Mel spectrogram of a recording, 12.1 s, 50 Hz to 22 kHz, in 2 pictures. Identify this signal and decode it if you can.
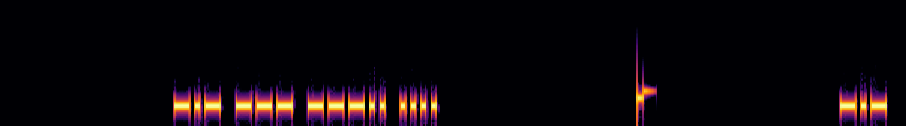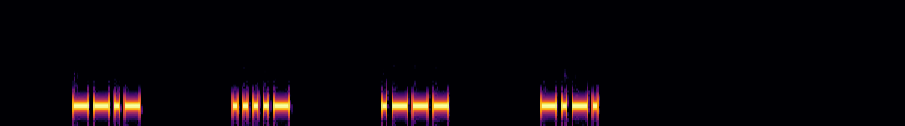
Morse code, heard as a keyed tone, about 36 wpm, spaced as for 17 wpm, 700 Hz. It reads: KO8H KQ4JC
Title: USA Call Signs - 6x Character Spacing - 35wpm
